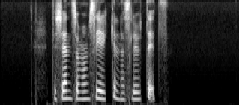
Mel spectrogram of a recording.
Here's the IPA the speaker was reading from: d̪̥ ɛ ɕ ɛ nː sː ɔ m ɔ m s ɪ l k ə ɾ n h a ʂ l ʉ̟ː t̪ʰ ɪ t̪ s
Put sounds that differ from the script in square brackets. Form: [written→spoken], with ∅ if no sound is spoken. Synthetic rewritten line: d̪̥ ɛ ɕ ɛ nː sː ɔ m ɔ m s ɪ [l→ɾ] k ə [ɾ→l] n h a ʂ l ʉ̟ː [t̪ʰ→t̪] ɪ t̪ s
